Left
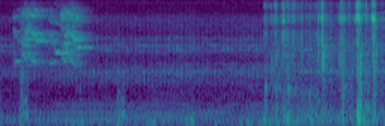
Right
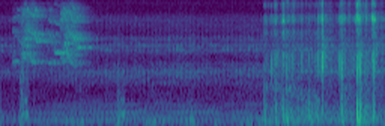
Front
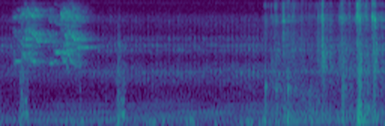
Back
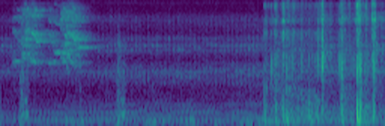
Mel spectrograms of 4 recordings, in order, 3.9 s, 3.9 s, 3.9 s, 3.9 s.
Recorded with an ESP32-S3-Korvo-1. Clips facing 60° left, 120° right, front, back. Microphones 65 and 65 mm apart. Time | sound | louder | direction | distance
0.1 | a bird | even, even | 150° right | 4.5 m
2.6 | a crack | right 4 dB, back 8 dB | 165° right | 1.1 m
